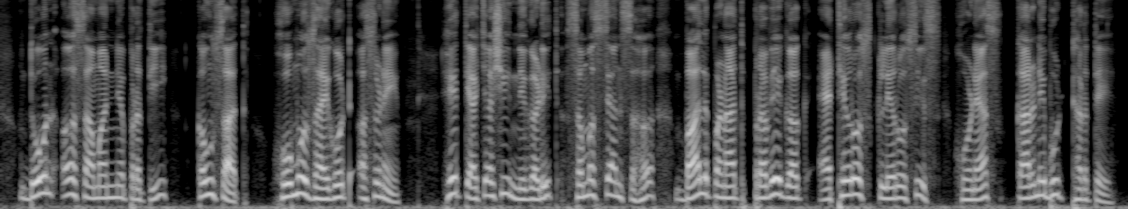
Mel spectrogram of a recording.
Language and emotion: Marathi, neutral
